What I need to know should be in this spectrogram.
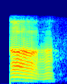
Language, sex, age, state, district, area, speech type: Nepali, male, 18-30, West Bengal, Darjeeling, rural, conversation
